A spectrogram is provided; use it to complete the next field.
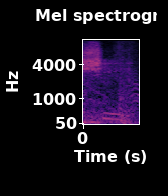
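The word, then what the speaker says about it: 四: bad in in uh in Japanese it's because it's pronounced the same way as death yeah it's she and like I always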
